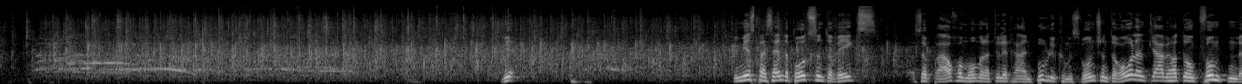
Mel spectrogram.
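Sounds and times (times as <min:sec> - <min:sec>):
audience applause: 0:00.0 - 0:09.7
speech: 0:05.0 - 0:05.3, 0:07.3 - 0:12.4.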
